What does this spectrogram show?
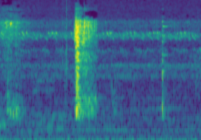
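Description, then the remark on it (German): A quick, hissing whoosh of an arrow being loosed in a video game, a bright airy burst near the middle over a faint high background hum, with a softer flick just after. “Ein Pfeil verschwendet, was hier sehr viel ist.”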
